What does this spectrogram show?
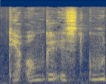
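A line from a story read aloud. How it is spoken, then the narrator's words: Child's whisper. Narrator (German): flüstert der kleine Andrzej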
